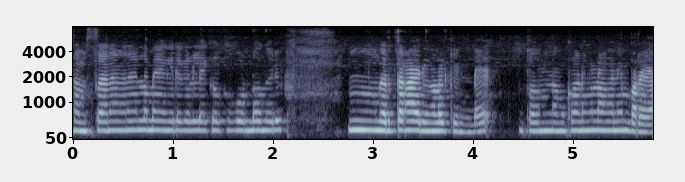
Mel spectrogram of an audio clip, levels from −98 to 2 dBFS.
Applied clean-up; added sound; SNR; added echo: none; none; none; none.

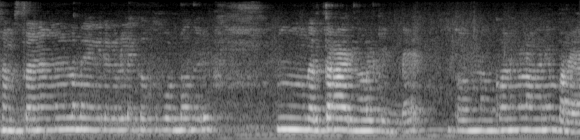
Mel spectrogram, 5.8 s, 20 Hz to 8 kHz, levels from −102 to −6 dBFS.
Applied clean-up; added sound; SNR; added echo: none; Aircraft; 19 dB; reverberation time 0.4 s.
